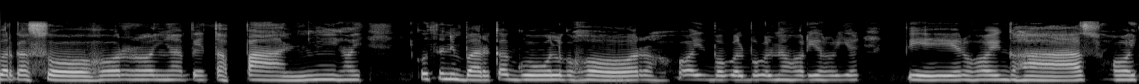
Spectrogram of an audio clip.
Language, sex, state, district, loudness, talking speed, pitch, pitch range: Bajjika, female, Bihar, Vaishali, -23 LUFS, 105 wpm, 210 Hz, 205-215 Hz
